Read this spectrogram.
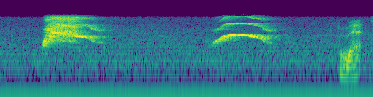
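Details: Fox screaming: two drawn-out, harsh, harmonic screams about two seconds apart, the second arching up and down, followed by a short cry sweeping steeply downward, with quiet background hiss between calls.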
